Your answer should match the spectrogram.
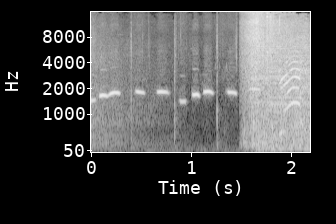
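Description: A person whistling a tune in short, evenly spaced notes, with light footsteps between them. About one and a half seconds in, a sudden loud burst of noise cuts the tune off.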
